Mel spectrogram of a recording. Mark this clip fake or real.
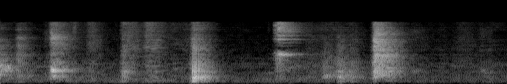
fake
